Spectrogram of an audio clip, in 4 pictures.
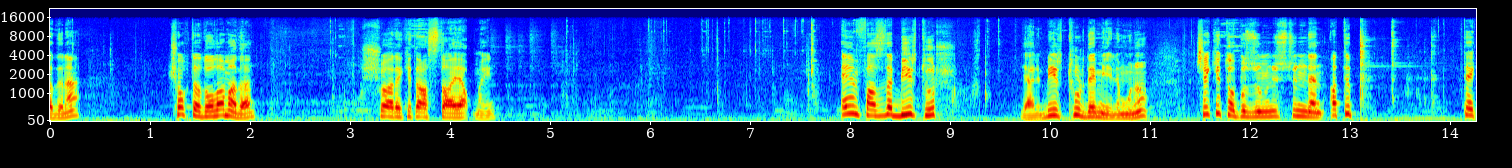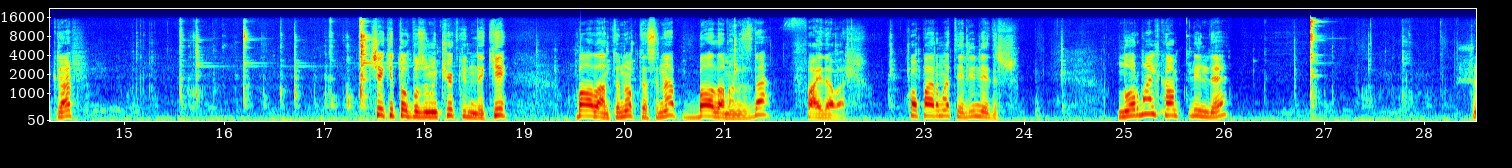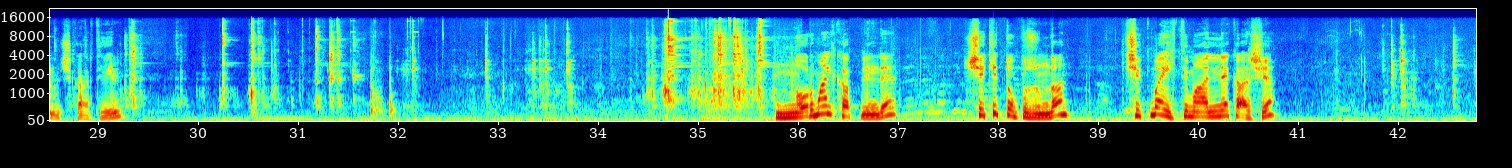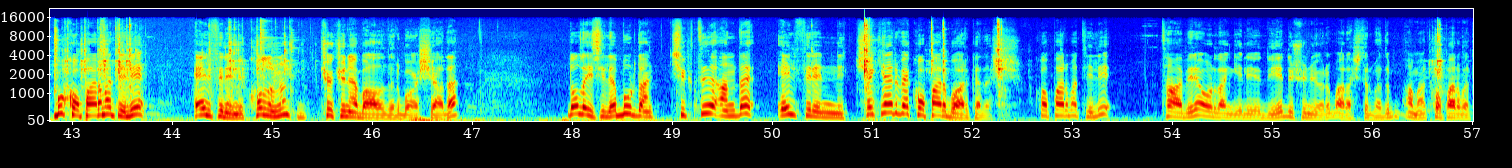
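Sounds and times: man speaking: 0:00.0 - 0:00.4, 0:01.2 - 0:04.8, 0:07.3 - 0:09.1, 0:09.7 - 0:13.2, 0:14.0 - 0:16.0, 0:17.5 - 0:18.9, 0:19.5 - 0:24.0, 0:24.9 - 0:26.1, 0:27.5 - 0:29.4, 0:35.8 - 0:41.6, 0:42.8 - 0:57.0
light metallic clicks and clinks: 0:04.2 - 0:05.4, 0:06.0 - 0:37.2, 0:39.3 - 0:47.1, 0:48.2 - 0:57.0
light metallic clicks and taps: 0:12.8 - 0:14.2, 0:15.0 - 0:20.4, 0:25.3 - 0:36.2, 0:41.4 - 0:45.8.

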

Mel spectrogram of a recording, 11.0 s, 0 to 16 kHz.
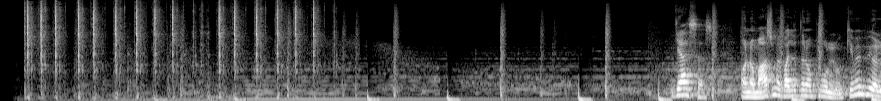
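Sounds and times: typewriter key clicks: 0:00.3 - 0:04.2
soft background music: 0:00.3 - 0:11.0.

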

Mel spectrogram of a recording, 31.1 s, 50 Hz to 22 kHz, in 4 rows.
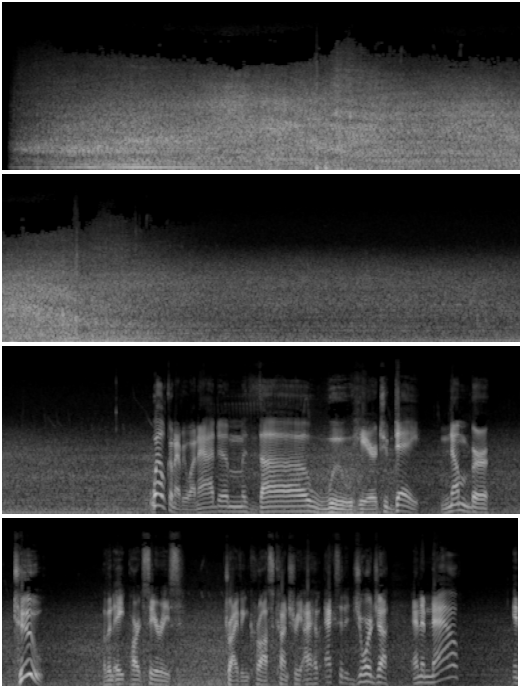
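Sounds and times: road traffic passing close: 0:00.1 - 0:31.0.

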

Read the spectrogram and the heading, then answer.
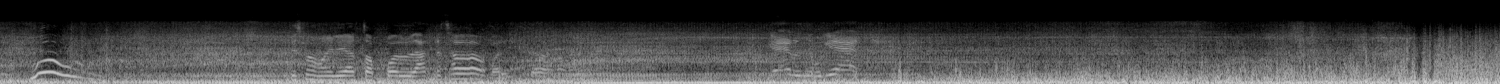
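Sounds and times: road noise: 0:00.0 - 0:15.0
wind on microphone: 0:00.0 - 0:15.0.

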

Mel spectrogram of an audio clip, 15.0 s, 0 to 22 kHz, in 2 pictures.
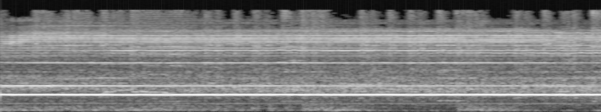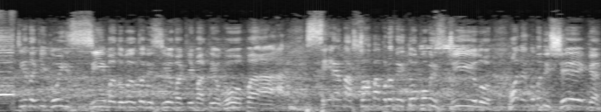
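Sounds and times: commentator's sustained goal cry: 0:00.0 - 0:08.8.

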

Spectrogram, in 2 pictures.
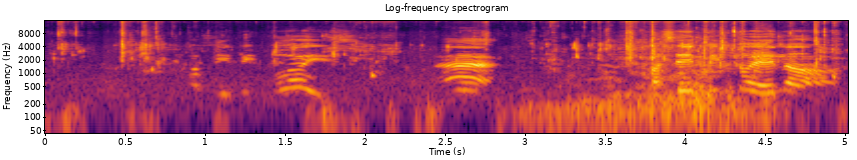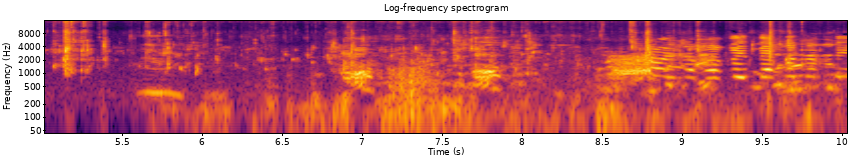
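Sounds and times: feet splashing in shallow water: 0:00.0 - 0:10.0.

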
